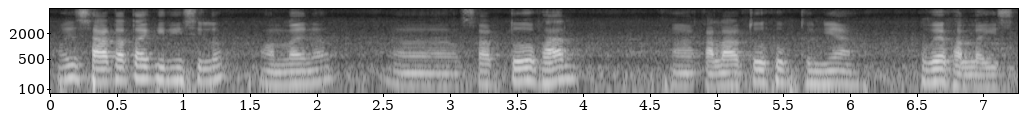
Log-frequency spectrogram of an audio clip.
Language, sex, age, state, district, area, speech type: Assamese, male, 45-60, Assam, Kamrup Metropolitan, rural, spontaneous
